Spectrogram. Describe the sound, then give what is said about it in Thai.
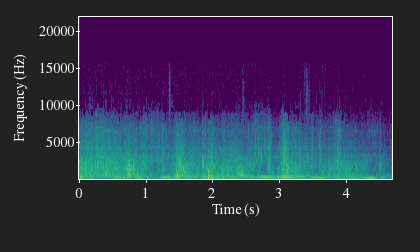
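A boat moves across water, with continuous sloshing and rushing water over a steady low hum, broken by intermittent sharper splashes. “เรือวนอยู่อีกครู่หนึ่ง ก็ถึงบ้านนายยอดได้อย่างปาฏิหาริย์พอเรือเทียบบันไดนายยอดและครูแก้ว”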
